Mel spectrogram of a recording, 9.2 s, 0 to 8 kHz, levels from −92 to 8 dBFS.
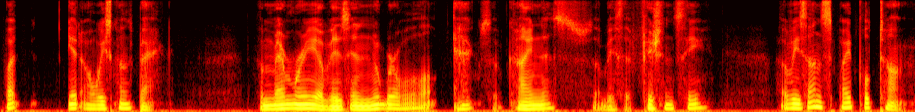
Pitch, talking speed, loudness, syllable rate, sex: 100 Hz, 125 wpm, -19 LUFS, 5.4 syllables/s, male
